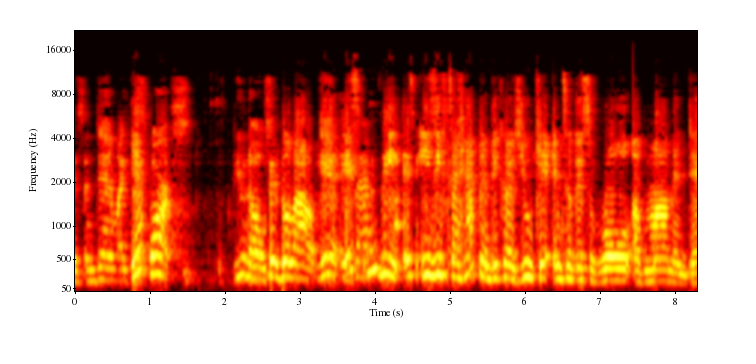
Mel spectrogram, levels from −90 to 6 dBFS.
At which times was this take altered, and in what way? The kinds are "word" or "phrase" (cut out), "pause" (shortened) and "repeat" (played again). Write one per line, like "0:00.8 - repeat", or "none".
0:02.5 - word
0:05.0 - word
0:06.1 - word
